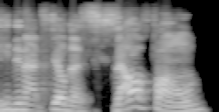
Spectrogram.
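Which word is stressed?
cell. The stress falls on the word cell. He stole something else, the charger. "that means he stole the, oh, the charger"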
